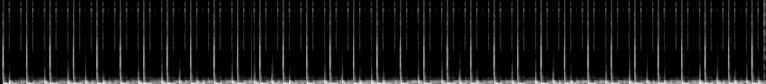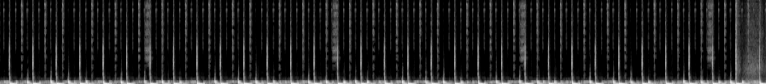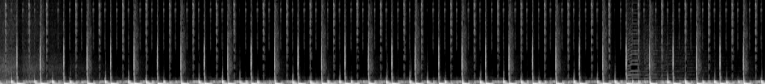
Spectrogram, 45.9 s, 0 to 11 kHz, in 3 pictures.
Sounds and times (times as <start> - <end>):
House music: 0.0 - 45.9
Rhythm and blues: 0.0 - 45.9
Exciting music: 30.0 - 34.6, 42.8 - 45.9.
